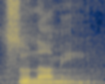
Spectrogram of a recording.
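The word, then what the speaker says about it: tsunami: Japanese वाला ही देती T start हो T silent सुनामी Japanese word था तो से माने जो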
